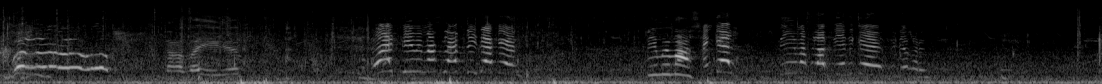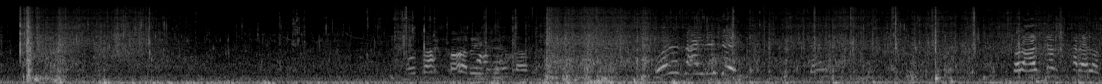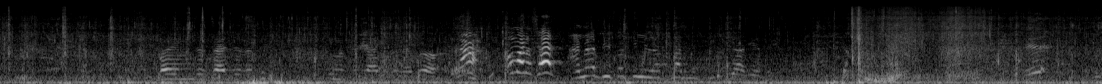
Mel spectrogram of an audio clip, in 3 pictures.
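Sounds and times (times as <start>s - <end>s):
children shouting and chattering: 0.0s - 1.4s
bodies splashing into water: 10.8s - 33.0s.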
